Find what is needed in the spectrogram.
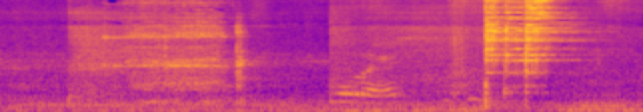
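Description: Metal clinking against metal, with one bright, ringing strike about three seconds in, as tools work on the heavy roller's wheel bolts.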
